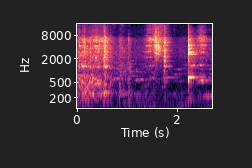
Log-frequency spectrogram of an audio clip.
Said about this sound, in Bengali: মা এখন এটা ঢাকনা তুলবে এখন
